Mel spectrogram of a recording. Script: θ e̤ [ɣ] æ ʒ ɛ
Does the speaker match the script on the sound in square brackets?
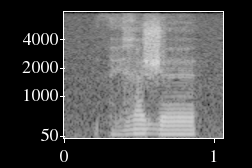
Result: yes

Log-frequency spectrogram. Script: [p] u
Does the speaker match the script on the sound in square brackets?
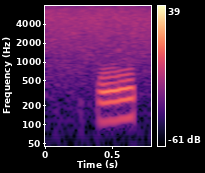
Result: yes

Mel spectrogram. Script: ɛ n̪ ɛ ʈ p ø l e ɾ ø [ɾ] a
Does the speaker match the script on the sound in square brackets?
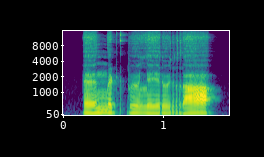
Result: no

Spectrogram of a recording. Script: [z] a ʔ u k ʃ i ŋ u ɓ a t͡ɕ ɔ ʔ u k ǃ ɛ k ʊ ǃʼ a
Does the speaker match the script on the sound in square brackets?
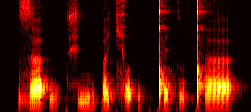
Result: yes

